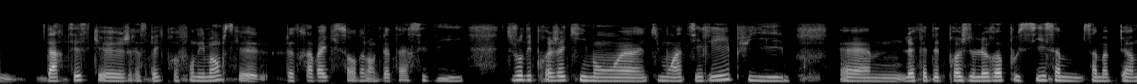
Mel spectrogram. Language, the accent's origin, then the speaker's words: French; Montreal, Quebec, Canada; now in United Kingdom; je suis née et j'ai grandi à Montréal.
